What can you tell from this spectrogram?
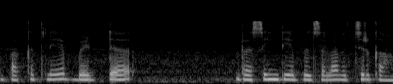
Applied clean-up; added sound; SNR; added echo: none; none; none; none.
